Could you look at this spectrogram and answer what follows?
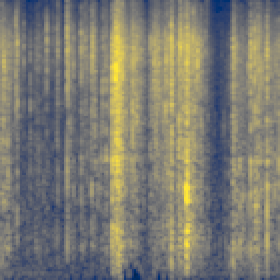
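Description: Craft box packaging being opened, with close, loud paper crinkling and rustling in irregular bursts and a brief pause before the crackling resumes.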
